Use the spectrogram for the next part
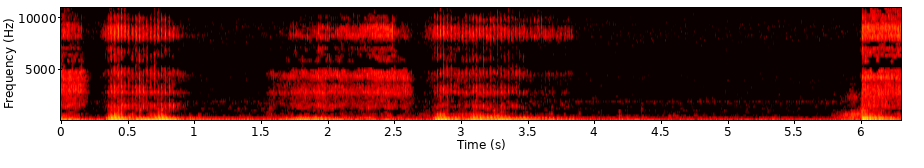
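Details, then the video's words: Saint Bernard puppy, female, napping indoors and snoring gently: soft low rasping breaths every two to three seconds, each a brief muffled rumble fading into quiet, with a faint steady high hiss in the room. "Puppy gently snoring"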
